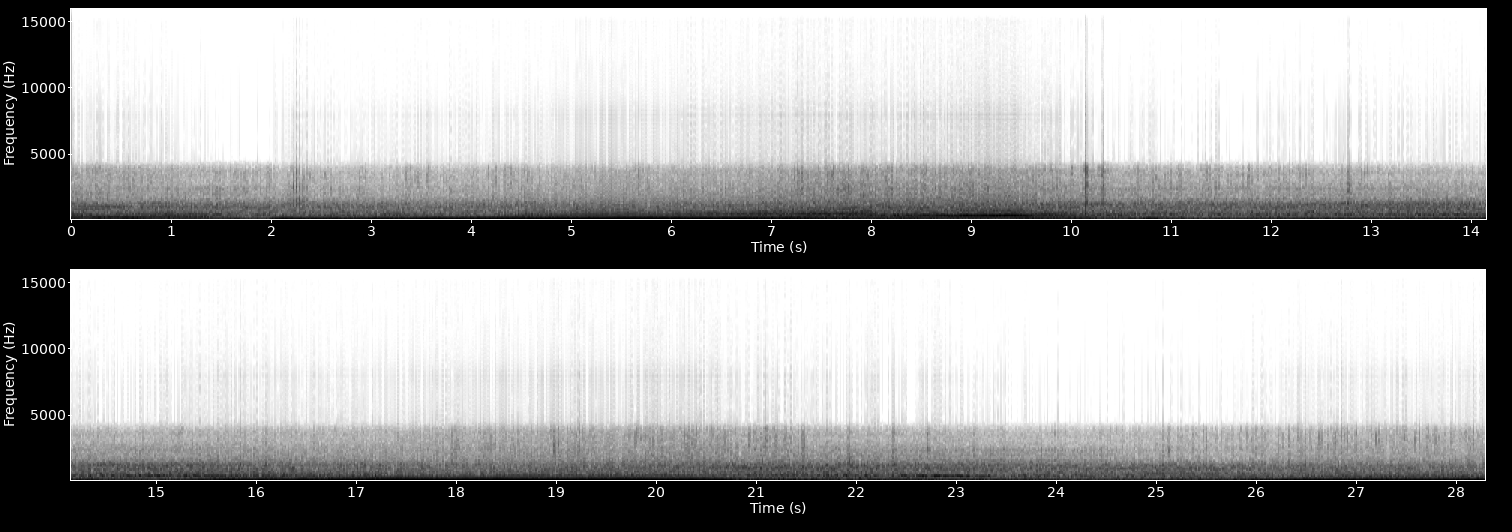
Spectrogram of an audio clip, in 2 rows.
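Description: Twin-turbocharged flat-six of a Gemballa GT600 Evo, a tuned Porsche 996 Turbo, heard from inside the cabin while being driven hard on track. The engine note falls about two seconds in and climbs steadily under acceleration. It drops sharply with a gear change about eleven seconds in, then holds, dips near the end and rises again.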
